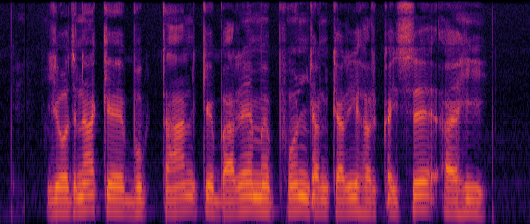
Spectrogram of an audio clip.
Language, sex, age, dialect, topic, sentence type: Chhattisgarhi, male, 46-50, Eastern, banking, question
